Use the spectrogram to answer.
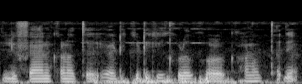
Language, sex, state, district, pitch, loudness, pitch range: Kannada, male, Karnataka, Koppal, 135 Hz, -17 LUFS, 130-140 Hz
